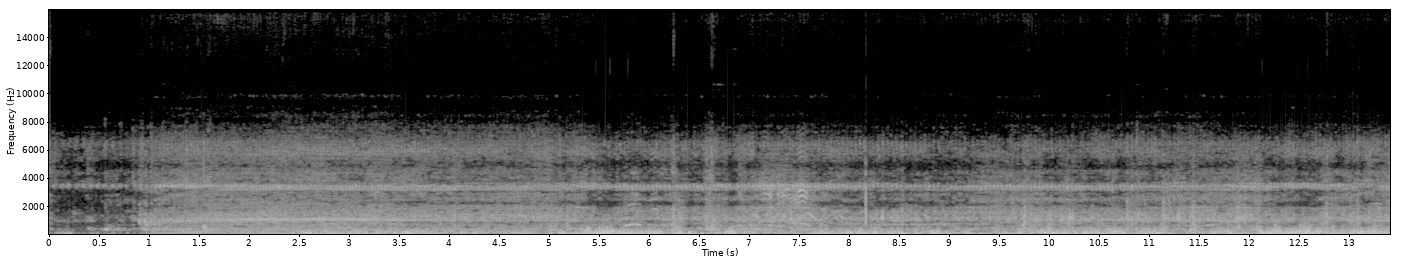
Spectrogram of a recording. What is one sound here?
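Wind buffets the microphone loudly while riding outdoors.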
